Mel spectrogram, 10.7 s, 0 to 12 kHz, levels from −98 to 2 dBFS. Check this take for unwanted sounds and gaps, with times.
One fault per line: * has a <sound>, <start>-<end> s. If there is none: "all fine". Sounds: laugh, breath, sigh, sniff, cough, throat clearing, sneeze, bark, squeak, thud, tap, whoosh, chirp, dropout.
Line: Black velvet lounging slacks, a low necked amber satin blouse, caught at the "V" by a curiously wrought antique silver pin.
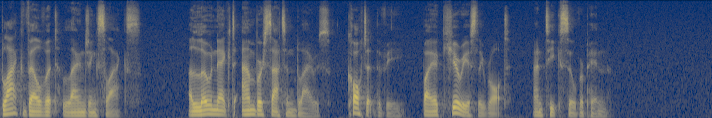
all fine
